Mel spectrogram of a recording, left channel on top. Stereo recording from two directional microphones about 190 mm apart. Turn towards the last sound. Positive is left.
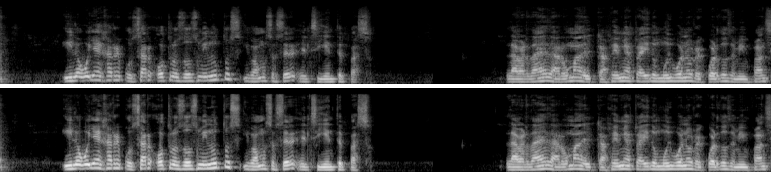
turn(degrees=-40)  # may be behind; listen again after turning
